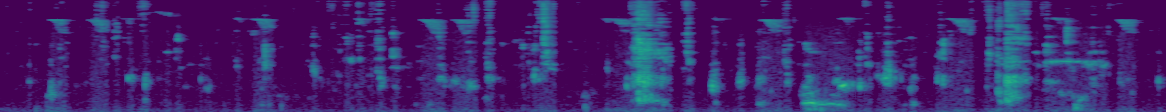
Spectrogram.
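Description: Two people eating watered rice and freshwater snail curry by hand, chewing and smacking their lips in a run of short, irregular clicks and smacks. Louder bursts come about six and a half and ten seconds in.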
